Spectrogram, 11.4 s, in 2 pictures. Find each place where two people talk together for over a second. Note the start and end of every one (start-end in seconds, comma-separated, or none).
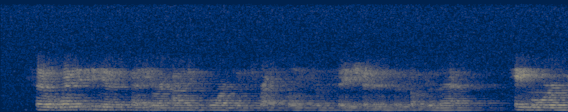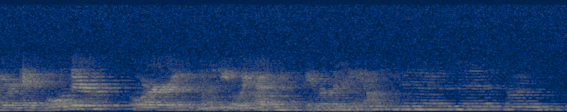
7.6-9.5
